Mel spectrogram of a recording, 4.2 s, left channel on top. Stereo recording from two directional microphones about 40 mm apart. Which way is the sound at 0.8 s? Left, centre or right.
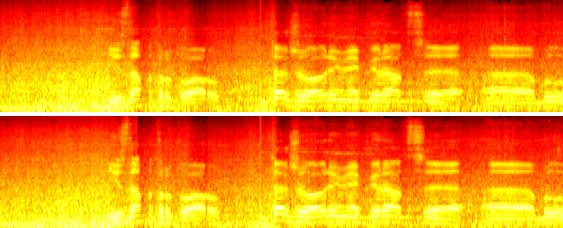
Right.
